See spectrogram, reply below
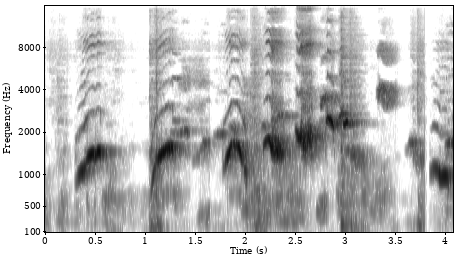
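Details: White-rumped shama singing to provoke other birds: a run of rich whistled notes, some rising, some falling, with brief clicks between them, delivered in quick varied phrases.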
